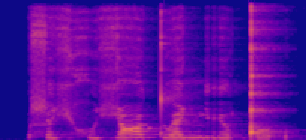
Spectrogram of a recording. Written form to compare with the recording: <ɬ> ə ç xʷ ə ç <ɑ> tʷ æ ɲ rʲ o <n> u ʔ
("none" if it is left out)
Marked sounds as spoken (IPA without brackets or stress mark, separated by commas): ɬ, ɑ, ǃ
